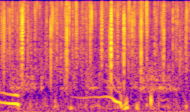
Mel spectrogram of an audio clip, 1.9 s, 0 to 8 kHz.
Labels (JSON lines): {"label": "biophony, cascading saw", "recorder": "SoundTrap 600 or HydroMoth"}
